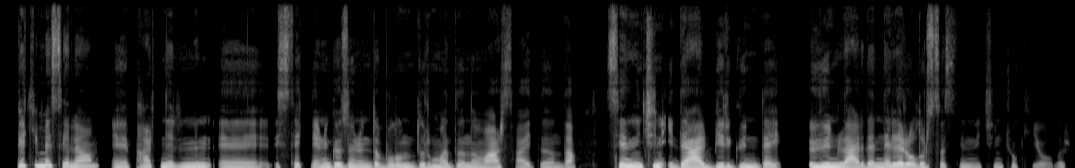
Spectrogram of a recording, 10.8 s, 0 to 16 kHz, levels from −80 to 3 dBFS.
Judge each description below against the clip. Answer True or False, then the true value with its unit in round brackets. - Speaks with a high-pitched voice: True (210 Hz)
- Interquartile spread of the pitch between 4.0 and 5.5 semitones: False (3.2 semitones)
